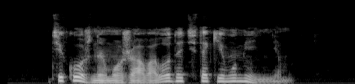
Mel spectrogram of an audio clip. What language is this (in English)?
Belarusian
